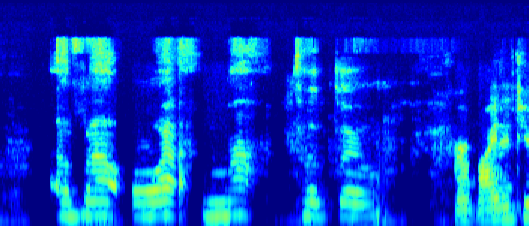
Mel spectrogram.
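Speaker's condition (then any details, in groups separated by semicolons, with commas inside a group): ALS; diagnosed almost five years ago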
